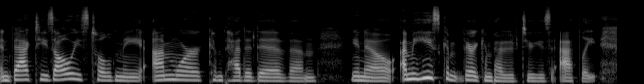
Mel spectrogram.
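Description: With an unremarkable speaking voice, a woman talks at a fairly quick pace with lively intonation in a dry, close sound with no echo. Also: medium pitch for a woman, very clean recording, silent background. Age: 30s. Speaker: podcast host. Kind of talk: podcast monologue; casual chat.

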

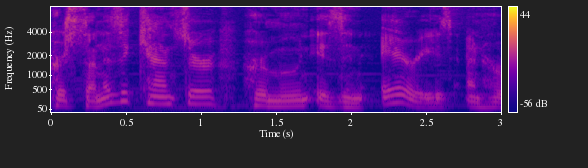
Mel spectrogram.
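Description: A man with an American accent speaks at medium pitch, using very wide pitch swings. Noticeable background noise runs behind him. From Texas. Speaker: podcast co-host. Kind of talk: casual chat.

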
